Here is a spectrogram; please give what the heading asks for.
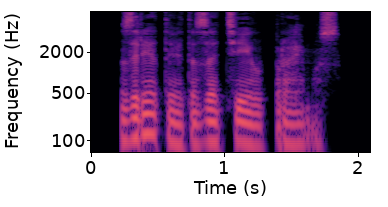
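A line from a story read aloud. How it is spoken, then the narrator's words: Quiet. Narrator (Russian): тихо произнес Луций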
